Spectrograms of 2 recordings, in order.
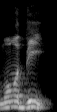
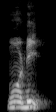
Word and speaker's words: Modi: newspaper or Hindi channel, it is always the sound, Modi, not Modi. But even people from India, because I think they're reading from MODI in English, they pronounce as if it is a D itself.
